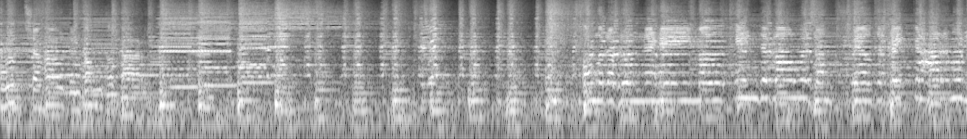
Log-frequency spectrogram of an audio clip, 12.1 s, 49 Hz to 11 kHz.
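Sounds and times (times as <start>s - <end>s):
band playing lively melody: 0.0s - 12.0s.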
